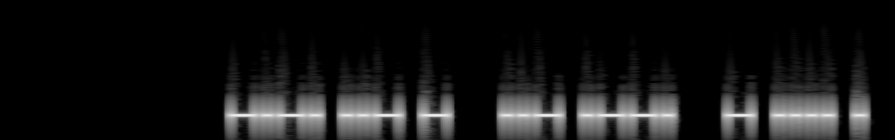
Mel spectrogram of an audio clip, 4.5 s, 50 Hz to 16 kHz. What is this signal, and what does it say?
Morse code, heard as a keyed tone, about 32 wpm, 700 Hz. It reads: CUT UP THE
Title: Sentences from Top 1000 Words - Review Part 5 - 30wpm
